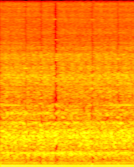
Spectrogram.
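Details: Nissan Sentra petrol engine idling right after a starter replacement (the old starter only clicked): constant, even note with no stumble or roughness; it starts right up and runs fine.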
